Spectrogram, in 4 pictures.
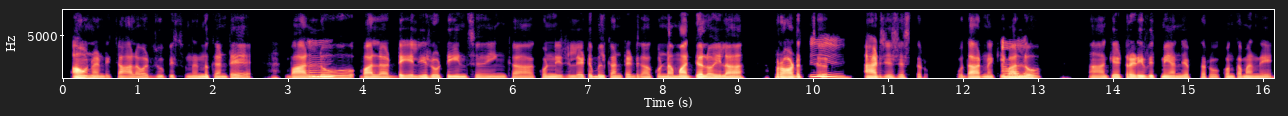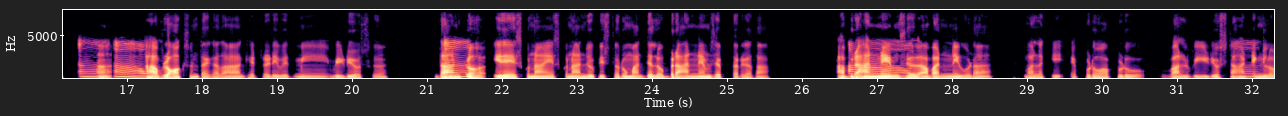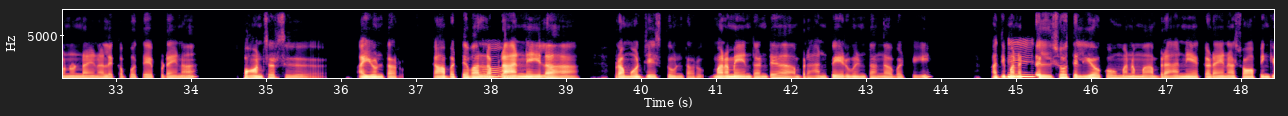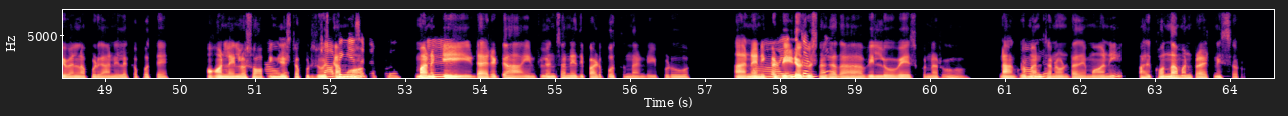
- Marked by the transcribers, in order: other noise; in English: "డైలీ రౌటీ‌న్స్"; in English: "రిలేటబుల్ కంటెంట్"; in English: "ప్రోడక్ట్‌స్ యాడ్"; in English: "గెట్ రెడీ విత్ మీ"; in English: "వ్లాగ్స్"; in English: "గెట్ రెడీ విత్ మీ"; in English: "బ్రాండ్ నే‌మ్స్"; in English: "బ్రాండ్ నే‌మ్స్"; in English: "వీడియో స్టార్టింగ్‌లో"; in English: "స్పాన్సర్స్"; in English: "బ్రాండ్‌ని"; in English: "ప్రమోట్"; in English: "బ్రాండ్"; in English: "బ్రాండ్‌ని"; in English: "షాపింగ్‌కి"; in English: "ఆన్‌లైన్‌లో షాపింగ్"; in English: "షాపింగ్"; in English: "డైరెక్ట్‌గా ఇన్ఫ్లుయెన్స్"; in English: "వీడియో"
- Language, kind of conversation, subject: Telugu, podcast, ఇన్ఫ్లుయెన్సర్లు ప్రేక్షకుల జీవితాలను ఎలా ప్రభావితం చేస్తారు?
